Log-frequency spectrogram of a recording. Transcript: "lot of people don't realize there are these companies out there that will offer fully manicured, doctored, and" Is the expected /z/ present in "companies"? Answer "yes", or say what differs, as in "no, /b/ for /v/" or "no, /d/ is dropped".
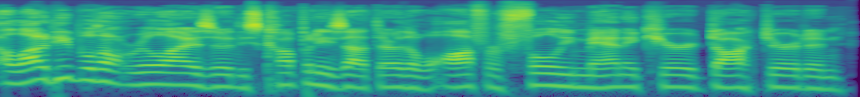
yes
